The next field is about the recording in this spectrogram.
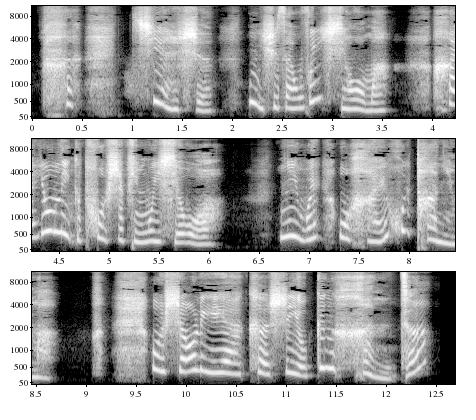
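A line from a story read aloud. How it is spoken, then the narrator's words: Cold, mocking laugh. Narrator (Chinese): 赵一冉冷飕飕的笑出声，无比嘲讽的反问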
